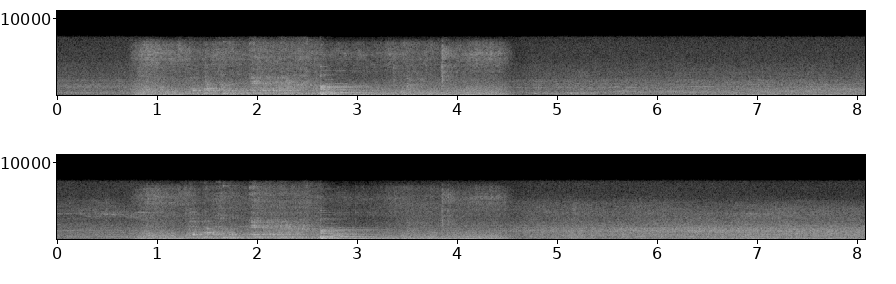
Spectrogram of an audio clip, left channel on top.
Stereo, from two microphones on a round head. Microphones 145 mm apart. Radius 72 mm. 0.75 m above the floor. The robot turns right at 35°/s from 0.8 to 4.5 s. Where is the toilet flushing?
25° right, 4 m; by 2.5 s 20° left, 4 m.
